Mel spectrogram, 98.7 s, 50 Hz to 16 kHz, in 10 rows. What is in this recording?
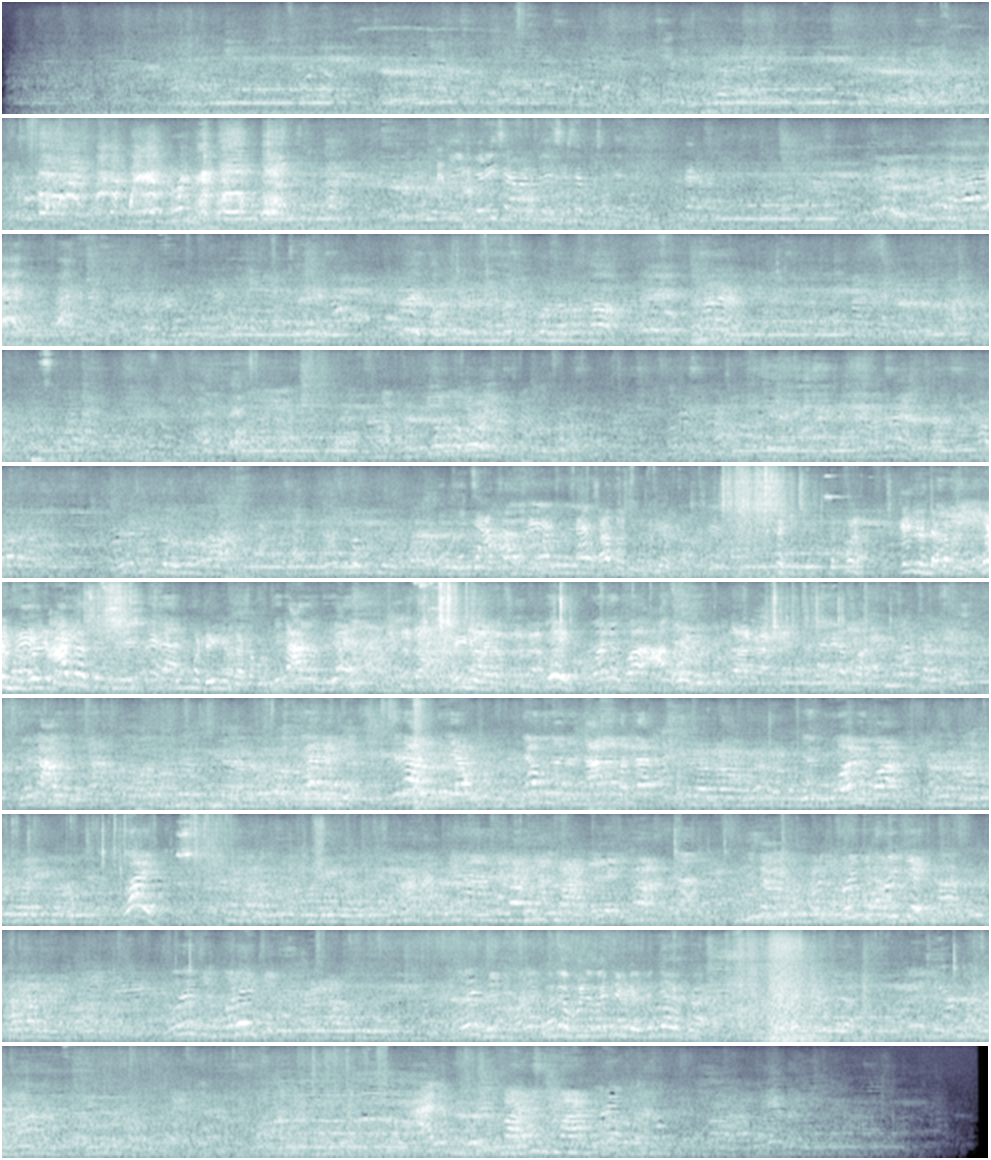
hindu temple garden, mantra loop
small crowd walk on the temple garden. ca.50 people listening mantra loop during the lunch inside.
ZoomH2N
Name me if You use it:
Tamás Bohács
